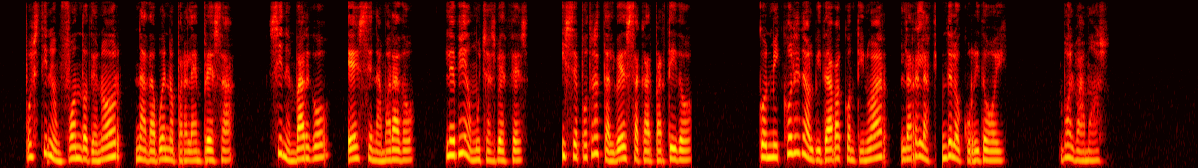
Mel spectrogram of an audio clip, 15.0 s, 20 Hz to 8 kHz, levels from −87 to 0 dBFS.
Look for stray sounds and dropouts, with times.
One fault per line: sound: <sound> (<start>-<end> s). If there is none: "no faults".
sound: dropout (11.7-11.8 s)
